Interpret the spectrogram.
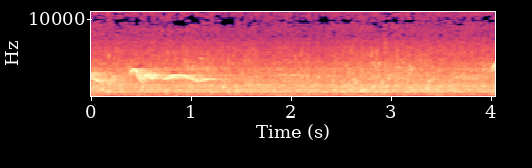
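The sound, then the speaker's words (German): Steady flowing water, like a gentle stream, fills the scene with a continuous broad hiss, while a few brief bird chirps ring out near the start before fading into the water's constant rush. “Lausche den Klang des Wassers und höre dem Zwitschern der Vögel zu.”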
